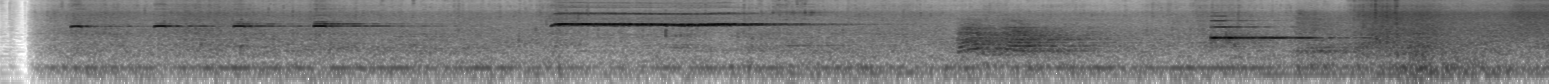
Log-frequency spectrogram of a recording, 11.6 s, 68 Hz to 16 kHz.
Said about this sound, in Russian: Эти звуки уже знакомы читателям нашего журнала. В данном случае это старт спортсменов на одной из дистанций чемпионата России по плаванию спорта слепых. Турнир проходил с 29 апреля по 4 мая 2023 года в городе Раменское Московской области.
